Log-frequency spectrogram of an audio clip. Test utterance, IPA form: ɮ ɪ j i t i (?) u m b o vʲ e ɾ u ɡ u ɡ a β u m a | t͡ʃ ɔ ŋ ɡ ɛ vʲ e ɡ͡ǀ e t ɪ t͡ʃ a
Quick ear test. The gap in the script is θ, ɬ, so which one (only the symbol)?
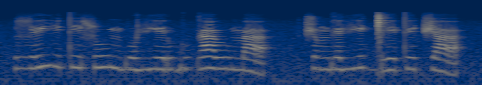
ɬ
